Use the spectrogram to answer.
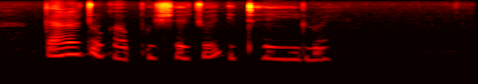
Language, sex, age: Northern Sotho, female, 23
